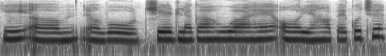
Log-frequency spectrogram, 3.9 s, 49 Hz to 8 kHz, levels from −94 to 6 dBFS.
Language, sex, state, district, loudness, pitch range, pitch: Hindi, female, Chhattisgarh, Balrampur, -13 LUFS, 215-230 Hz, 220 Hz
